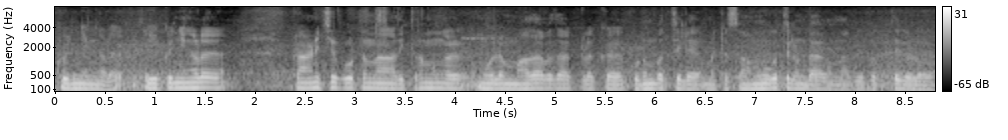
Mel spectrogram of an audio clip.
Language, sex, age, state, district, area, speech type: Malayalam, male, 45-60, Kerala, Idukki, rural, spontaneous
